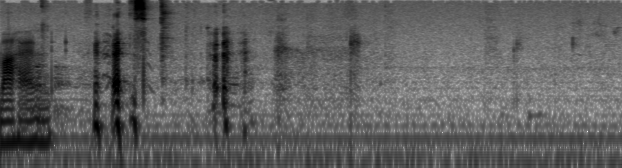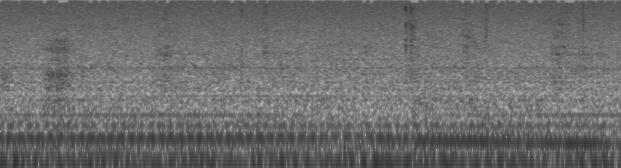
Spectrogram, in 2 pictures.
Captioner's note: laughs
